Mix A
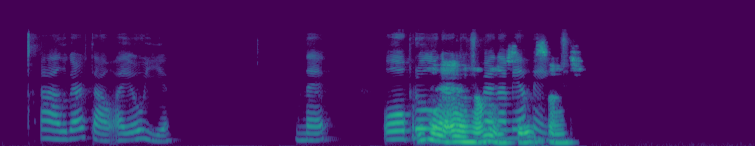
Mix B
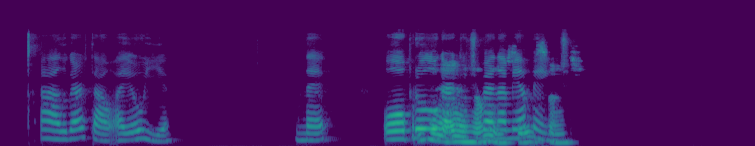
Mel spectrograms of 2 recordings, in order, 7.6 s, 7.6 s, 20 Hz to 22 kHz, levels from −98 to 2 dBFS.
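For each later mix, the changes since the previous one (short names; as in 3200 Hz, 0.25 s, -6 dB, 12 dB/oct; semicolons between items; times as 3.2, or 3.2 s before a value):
second voice -10.0 dB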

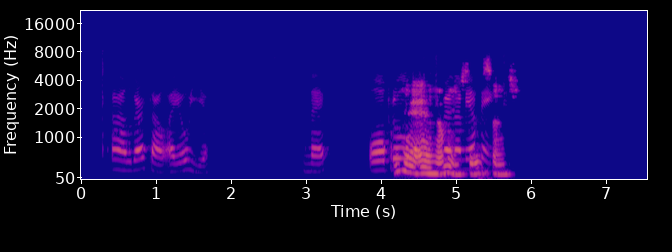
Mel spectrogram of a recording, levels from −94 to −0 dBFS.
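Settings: first voice: add vowel filter a; master: remove Butterworth band-stop 2300 Hz, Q 1.4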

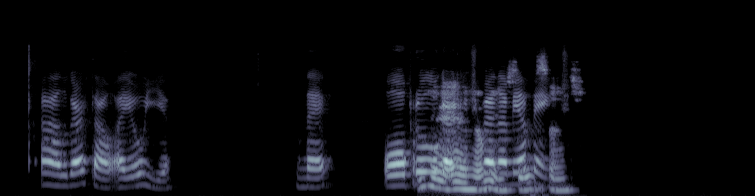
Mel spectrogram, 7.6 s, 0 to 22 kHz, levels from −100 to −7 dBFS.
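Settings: first voice +10.0 dB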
